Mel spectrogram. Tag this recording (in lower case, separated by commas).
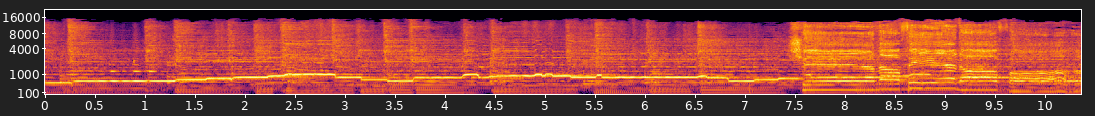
music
